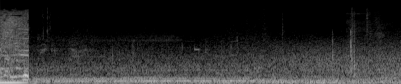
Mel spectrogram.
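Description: Film soundtrack: loud music cuts off suddenly just after the start, leaving a low steady background hum with a faint click near the end.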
